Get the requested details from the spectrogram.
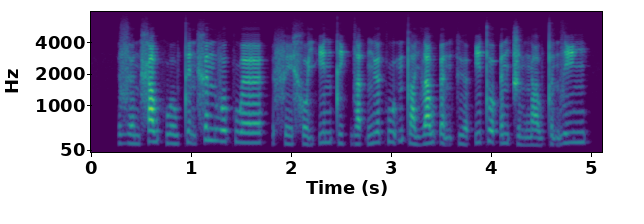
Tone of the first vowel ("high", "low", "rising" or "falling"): low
